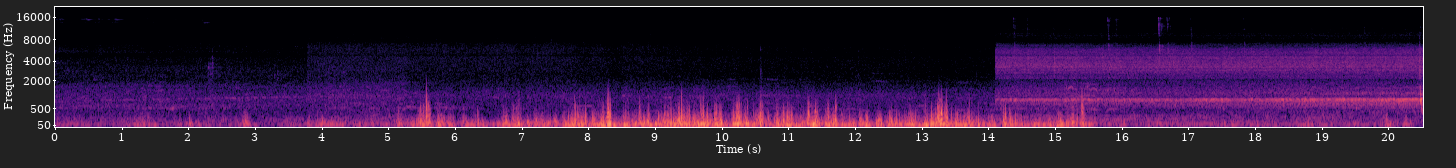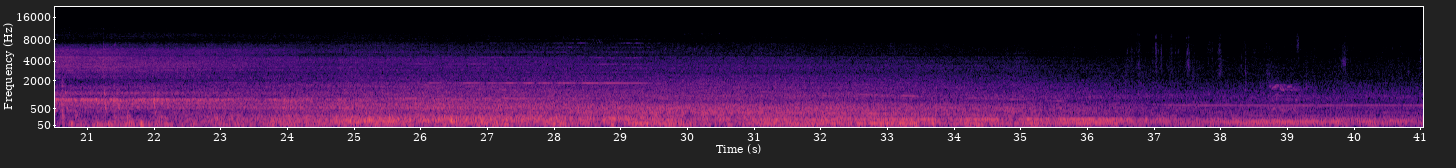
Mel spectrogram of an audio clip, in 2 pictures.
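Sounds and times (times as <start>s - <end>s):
tram running rumble: 0.0s - 41.0s
wind on microphone: 3.8s - 35.2s
steady high whine: 14.1s - 41.0s.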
